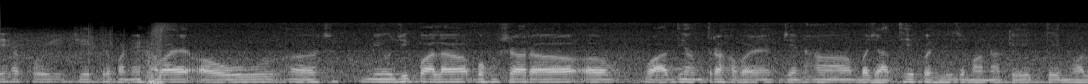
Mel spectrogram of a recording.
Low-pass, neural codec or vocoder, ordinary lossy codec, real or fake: 7.2 kHz; none; none; real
